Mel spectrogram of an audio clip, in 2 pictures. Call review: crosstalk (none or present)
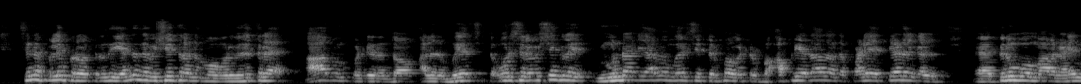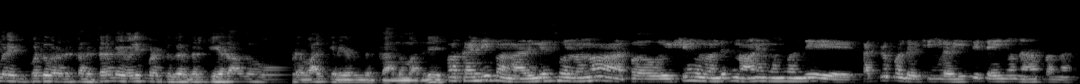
none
